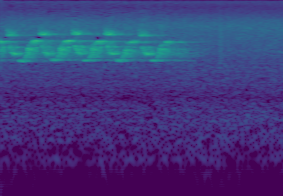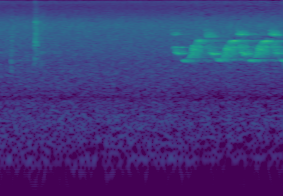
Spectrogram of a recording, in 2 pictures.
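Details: Florida birdsong: a high, jumbled twittering phrase lasting nearly two seconds, a quiet pause of about two seconds, then the bright twittering resumes, with faint steady background noise throughout.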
